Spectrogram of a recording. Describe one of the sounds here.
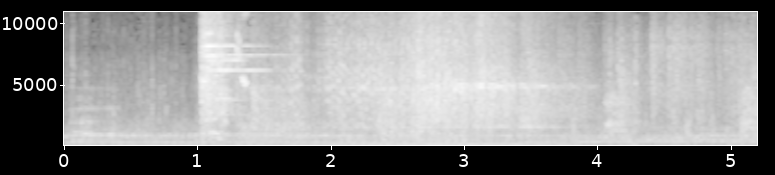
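A magical burst swells with a deep rumble.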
